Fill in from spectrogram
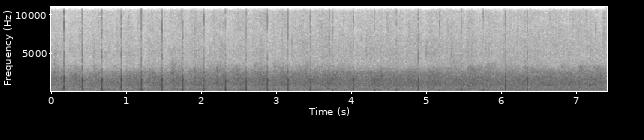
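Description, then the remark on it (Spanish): An audience applauds the Eternal steadily for several seconds, a dense wash of clapping with a few sharper, evenly spaced claps standing out above it. No voices are heard. “Dejen su Tanakh y aplaudimos porque el Eterno es grande y se merece eso y más.”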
